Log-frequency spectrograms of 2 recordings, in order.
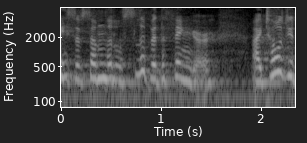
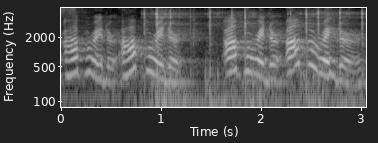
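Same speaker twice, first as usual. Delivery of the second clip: louder and louder repeated calls, each word falling; frantic calling; 3 semitones higher, 7 dB louder than usual. Acted. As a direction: keep calling into the phone, more desperate each time. Frantically calling dead phone line.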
